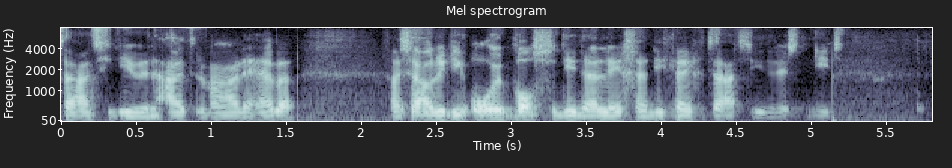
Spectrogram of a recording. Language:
Dutch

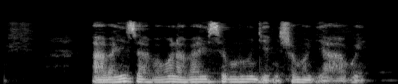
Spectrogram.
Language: Ganda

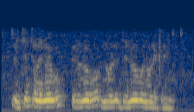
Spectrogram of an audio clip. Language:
Spanish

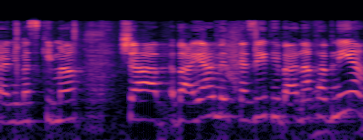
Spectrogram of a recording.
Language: Hebrew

